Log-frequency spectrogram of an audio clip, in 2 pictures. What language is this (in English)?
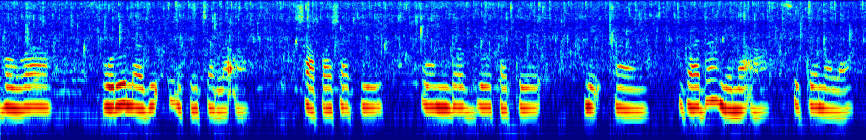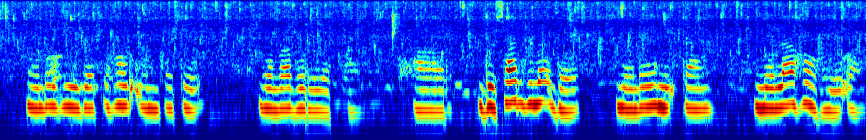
Santali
